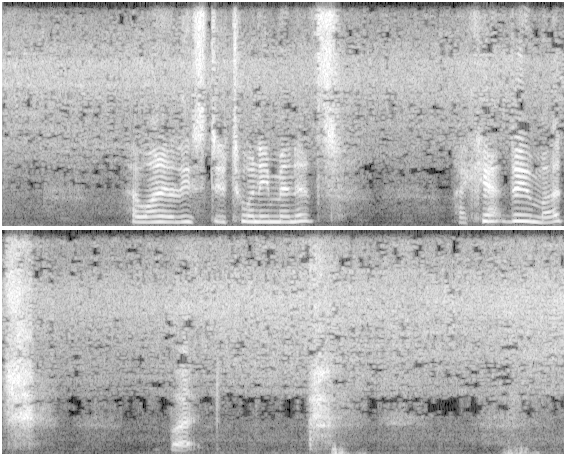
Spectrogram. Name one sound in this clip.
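A middle-aged woman speaks close to the microphone.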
